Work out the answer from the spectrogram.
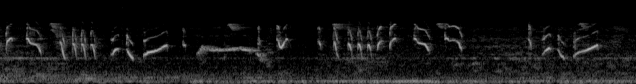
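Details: Abbott's babbler song recorded as a training master for competition songbirds: quick bursts of sharp whistled notes and rising slurred phrases, separated by short pauses, over faint low background hum.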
